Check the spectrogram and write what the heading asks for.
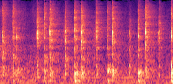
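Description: Wire whisk clinking against the sides of a ceramic mixing bowl as pancake batter is stirred: a quick, irregular run of light clicks.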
